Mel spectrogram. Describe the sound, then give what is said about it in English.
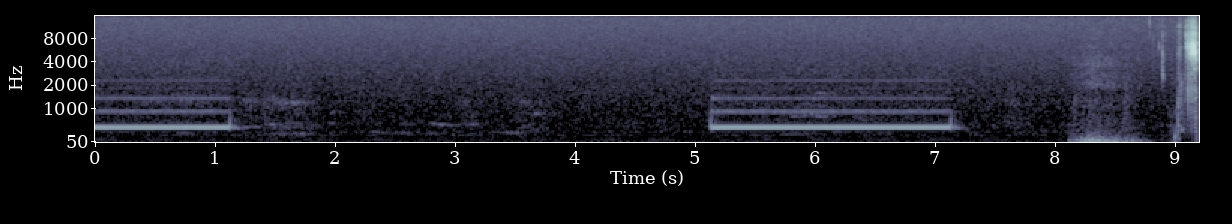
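A WhatsApp call ringing tone sounds twice as a call to a woman is placed on air, each steady electronic ring lasting about a second with a pause between, followed by a short burst of low rustling or handling noise at the end. “Here, let's try. We'll WhatsApp her.”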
